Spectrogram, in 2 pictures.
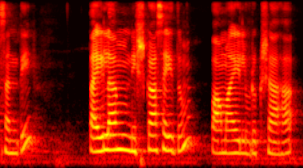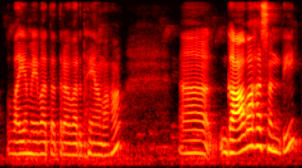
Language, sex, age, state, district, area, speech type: Sanskrit, female, 45-60, Telangana, Bhadradri Kothagudem, urban, spontaneous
